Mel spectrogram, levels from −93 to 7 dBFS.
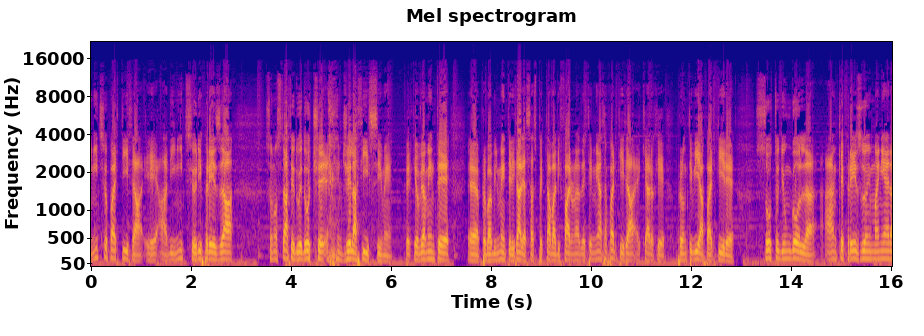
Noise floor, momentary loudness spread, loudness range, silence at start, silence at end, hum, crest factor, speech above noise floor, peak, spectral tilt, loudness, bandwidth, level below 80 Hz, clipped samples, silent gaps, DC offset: -36 dBFS; 9 LU; 2 LU; 0 s; 0 s; none; 14 dB; 23 dB; 0 dBFS; -5.5 dB/octave; -13 LUFS; 15 kHz; -30 dBFS; under 0.1%; none; under 0.1%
